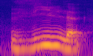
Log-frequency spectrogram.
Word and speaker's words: ville: Je prononce ville ou tranquillité, mais meilleure et vieille. Je prononce la phonétique le ou la phonétique ye.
